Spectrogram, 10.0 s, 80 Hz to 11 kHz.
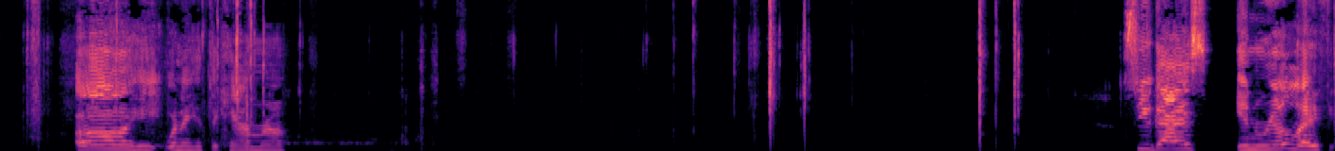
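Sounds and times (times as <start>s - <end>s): plastic film crinkling: 0.0s - 2.4s.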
